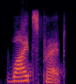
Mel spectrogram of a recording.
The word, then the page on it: widespread: Indian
